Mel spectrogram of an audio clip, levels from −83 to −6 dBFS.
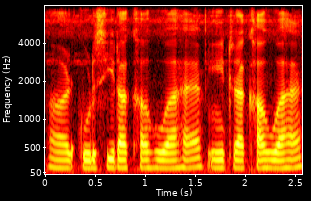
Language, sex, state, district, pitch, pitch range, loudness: Hindi, male, Bihar, Muzaffarpur, 140 Hz, 135-140 Hz, -21 LUFS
